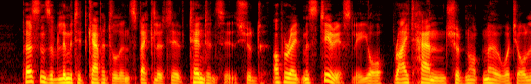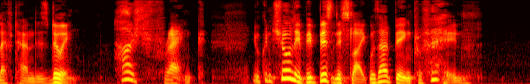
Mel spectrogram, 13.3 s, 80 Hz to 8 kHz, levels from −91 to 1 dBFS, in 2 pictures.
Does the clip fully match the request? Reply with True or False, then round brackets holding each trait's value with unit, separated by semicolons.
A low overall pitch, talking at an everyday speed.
True (130 Hz; 150 wpm)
